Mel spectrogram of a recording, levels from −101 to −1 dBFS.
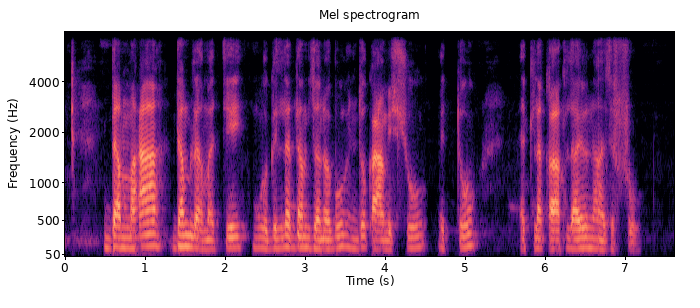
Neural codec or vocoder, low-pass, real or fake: codec, 24 kHz, 3 kbps, HILCodec; 7.2 kHz; fake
